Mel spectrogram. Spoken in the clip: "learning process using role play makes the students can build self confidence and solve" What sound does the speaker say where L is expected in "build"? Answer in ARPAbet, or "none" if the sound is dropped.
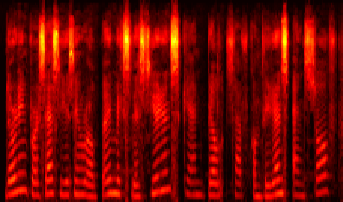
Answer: L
